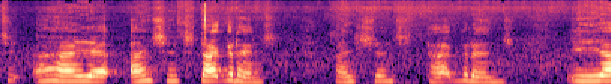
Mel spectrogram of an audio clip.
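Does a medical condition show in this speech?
Yes: cerebral palsy.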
